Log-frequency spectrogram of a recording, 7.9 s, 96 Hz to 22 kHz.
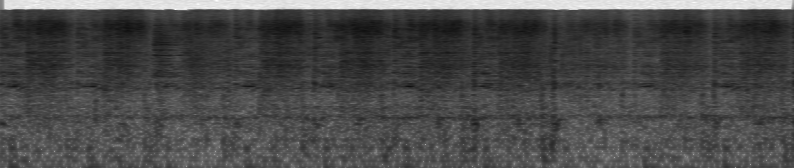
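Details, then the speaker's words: Upright steam engine that sat for years, rebuilt and test-run at only about 30 psi boiler pressure. Even chuffs about 75 a minute with constant hiss between beats: steam escaping past the valve rod packing. "folks besides my leak around that rod it's actually doing really good we will be fixing it now"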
